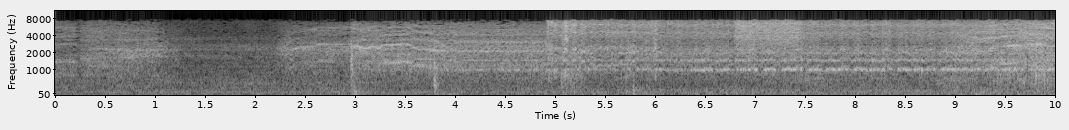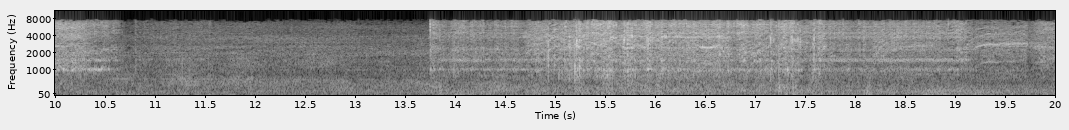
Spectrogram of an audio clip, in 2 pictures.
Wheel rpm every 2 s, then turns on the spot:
0, 0, 100, 150, 150, 40, 30, 140, 140, 110.
10-12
